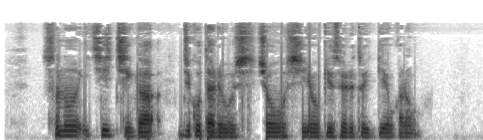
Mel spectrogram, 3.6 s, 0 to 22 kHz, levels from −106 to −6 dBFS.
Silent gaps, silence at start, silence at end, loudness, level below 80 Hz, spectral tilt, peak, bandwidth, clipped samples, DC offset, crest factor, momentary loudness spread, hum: none; 0.35 s; 0.45 s; -25 LUFS; -50 dBFS; -4 dB/octave; -8 dBFS; 11.5 kHz; under 0.1%; under 0.1%; 20 dB; 7 LU; none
